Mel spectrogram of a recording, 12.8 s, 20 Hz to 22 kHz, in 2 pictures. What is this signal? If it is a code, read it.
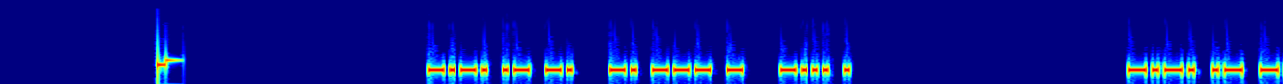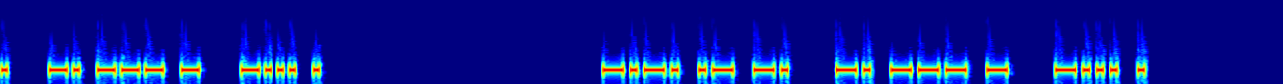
Morse code, heard as a keyed tone, about 40 wpm, 700 Hz. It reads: CAN NOT BE CAN NOT BE CAN NOT BE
